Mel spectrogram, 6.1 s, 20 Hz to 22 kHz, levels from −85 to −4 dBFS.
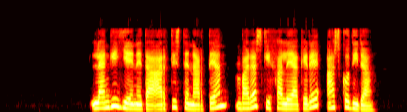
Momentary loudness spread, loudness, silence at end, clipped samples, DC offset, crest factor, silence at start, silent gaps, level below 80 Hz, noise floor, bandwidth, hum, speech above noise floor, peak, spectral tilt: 5 LU; -13 LUFS; 0.5 s; under 0.1%; under 0.1%; 14 dB; 1.35 s; none; -60 dBFS; -81 dBFS; 7.8 kHz; none; 67 dB; 0 dBFS; -5 dB/octave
